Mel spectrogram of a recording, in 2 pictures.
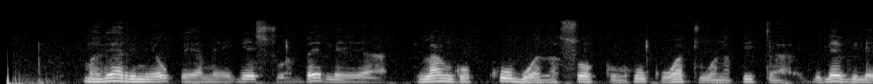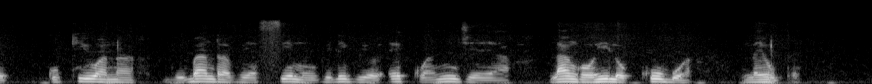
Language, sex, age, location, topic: Swahili, male, 25-35, Mombasa, government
